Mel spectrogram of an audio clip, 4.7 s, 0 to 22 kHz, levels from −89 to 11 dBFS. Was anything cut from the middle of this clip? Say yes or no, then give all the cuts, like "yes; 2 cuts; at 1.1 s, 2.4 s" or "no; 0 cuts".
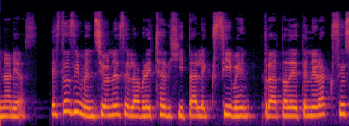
yes; 1 cut; at 3.5 s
